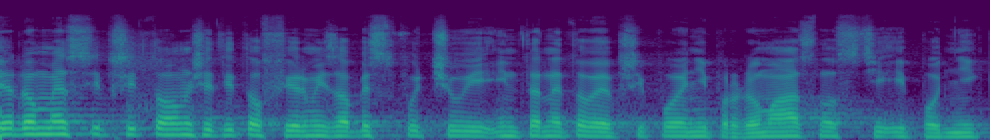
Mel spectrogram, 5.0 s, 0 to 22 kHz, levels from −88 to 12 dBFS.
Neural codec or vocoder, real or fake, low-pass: none; real; 14.4 kHz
